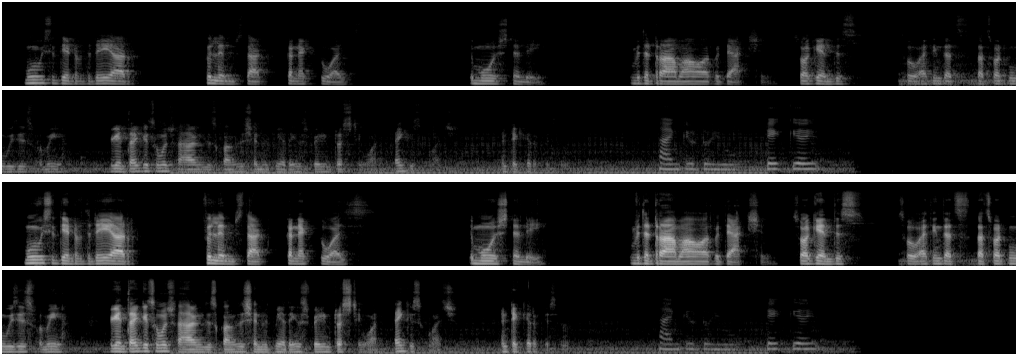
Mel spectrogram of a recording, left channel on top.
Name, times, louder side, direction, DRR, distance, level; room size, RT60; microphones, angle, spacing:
voice 1, 0.2-1.3 2.0-3.4 4.7-5.4 6.3-7.6 8.0-8.6 9.0-10.8 11.2-14.7 15.1-15.5, right 8 dB, 70° right, 0.4 m, -30 dB
sound 1, 9.0-18.7, left 1 dB, 90° left, 1.4 m, -50 dB
sound 2, 11.8-17.8, left 2 dB, 65° left, 0.9 m, -47 dB
voice 2, 16.7-18.3, left 4 dB, 25° left, 0.4 m, -41 dB
12.0 x 11.5 x 2.3 m
head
